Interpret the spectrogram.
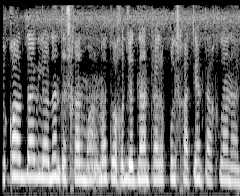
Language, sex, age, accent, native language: Uzbek, male, under 19, Qashqadaryo, Uzbek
